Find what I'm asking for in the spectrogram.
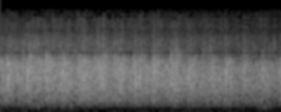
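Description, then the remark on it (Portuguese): An audience applauds for Jesus, a dense wash of many hands clapping at once, sustained and even for several seconds with no one speaking over it. “Você pode dar uma salva de palmas a Jesus.”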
